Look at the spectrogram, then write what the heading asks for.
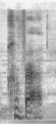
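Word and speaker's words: cravat: ownership of the um let's make sure I'm saying this right. Crevat. Okay, I was saying it wrong. So crevat uh the ownership of the crevat.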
